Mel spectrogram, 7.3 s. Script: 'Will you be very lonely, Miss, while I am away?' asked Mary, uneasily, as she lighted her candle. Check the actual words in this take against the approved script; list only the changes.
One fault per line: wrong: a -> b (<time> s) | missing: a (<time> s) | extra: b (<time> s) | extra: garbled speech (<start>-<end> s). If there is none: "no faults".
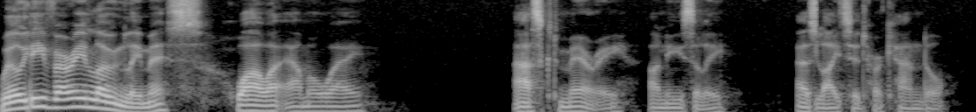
missing: you (0.2 s)
missing: she (6.2 s)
